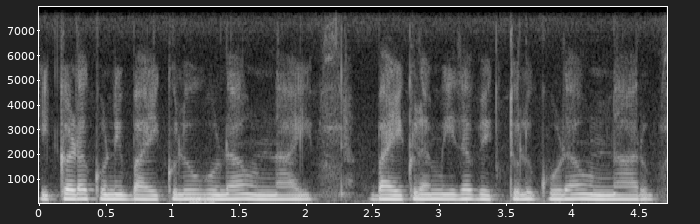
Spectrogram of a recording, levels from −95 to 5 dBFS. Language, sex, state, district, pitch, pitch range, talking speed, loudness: Telugu, female, Telangana, Mahabubabad, 180 Hz, 175-185 Hz, 125 wpm, -15 LUFS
